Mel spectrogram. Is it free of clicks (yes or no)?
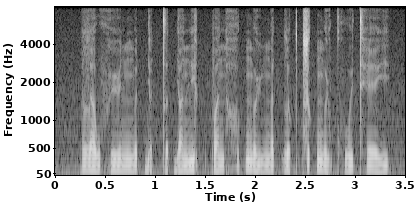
yes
